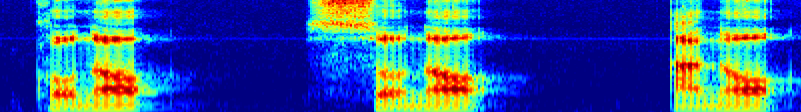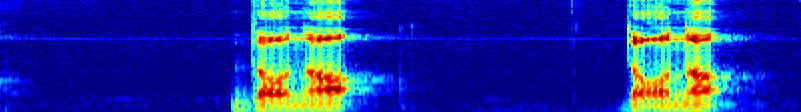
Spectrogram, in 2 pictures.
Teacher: they're all unaccented except for the question ones, which are accented on the first one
